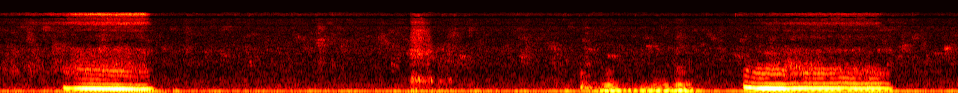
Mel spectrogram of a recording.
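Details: Dogs upstairs snoring back and forth, one fainter because farther from the recorder.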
